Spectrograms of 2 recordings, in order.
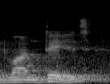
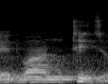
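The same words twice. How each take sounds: First: The final syllable has a long 'ej' vowel. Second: The final syllable has a short 'ij' vowel. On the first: The speaker calls it wrong. "rather than advantage" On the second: The speaker calls it right. "pronounce it advantage"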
